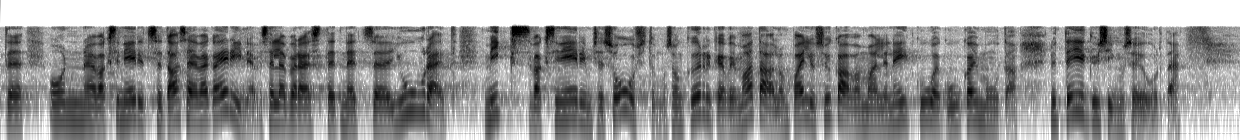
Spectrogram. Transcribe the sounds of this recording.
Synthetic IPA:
t̪ | o̞nvɑksine̞ːɾit̪ːˑu̥se̞t̪ɑse̞væɡ̥ɑe̞ɾinḛvse̞lːepæɾɑst̪e̞t̪ne̞ːd̪̥juːɾed̪̥ | miksvɑksine̞ːɾimise̞so̞ːst̪umuso̞ŋkɤrɡ̥e̞vɯjmɑd̪̥ɑlo̞npɑlʲjusyɡɑvɑmɑljɑne̞jd̪̥kuːekuːɡɑejmuːd̪ɑnyːd̪̥̚t̪e̞jːe̞kysʲimuse̞jṵːrd̪̥ḛ

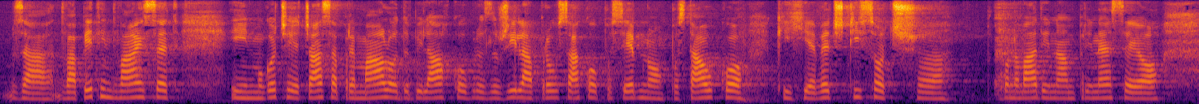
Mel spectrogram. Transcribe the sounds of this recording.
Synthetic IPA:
zad̪ʋaːpeːt̪ind̪ʋajsɛt̪inmɔɡoːt͡ʃɛjɛt͡ʃaːsapɾɛmaːlɔd̪abilaxkɔːbɾazlɔʒiːlapɾawsaːkɔpɔseːbnɔpɔst̪awkɔkijixjɛʋɛt͡ʃt̪iːsɔt͡ʃ | pɔnaʋaːd̪inampɾinɛsɛjɔ

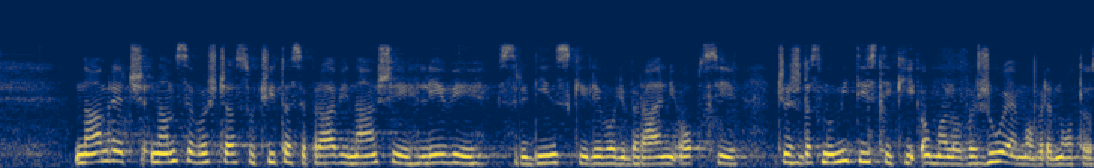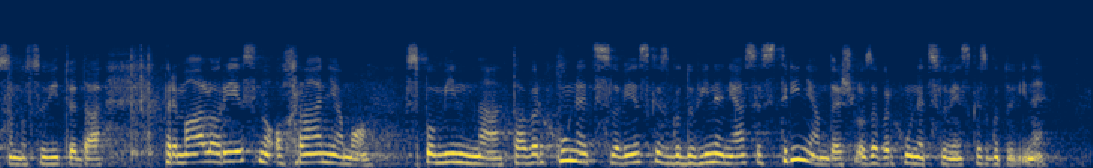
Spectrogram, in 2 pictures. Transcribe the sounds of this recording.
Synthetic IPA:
namɾɛt͡ʃnamsɛʋəʃt͡ʃasɔt͡ʃiːt̪asɛpɾaːʋinaːʃileːʋisɾɛd̪inskileːʋɔlibɛɾaːlniʔoːpt̪sijː | t͡ʃəʃd̪asmɔmiːt̪ist̪ikiʔɔmalɔʋaʒuːjɛmɔʋɾɛd̪noːt̪ɛɔsamɔsɔjiːt̪ʋɛd̪a | pɾɛmaːlɔɾeːsnɔʔɔxɾaːnjamɔ | spɔminːat̪aːʋəɾxuːnɛt̪sːlɔʋeːnskɛzɡɔd̪ɔʋiːnɛinjasɛst̪ɾinjamd̪ajɛʃlo̰ːzaʋəɾxuːnɛt̪ssːlɔʋeːnskɛzɡɔd̪ɔʋḭːnɛ̰

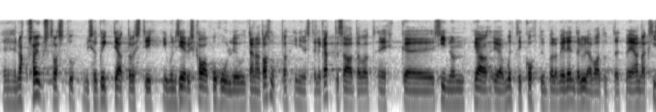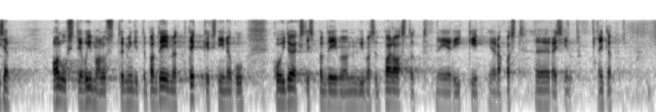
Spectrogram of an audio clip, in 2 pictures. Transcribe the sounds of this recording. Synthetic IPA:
nɑku̥sɑjɡ̥ust̪vɑst̪umisonkɤjk̚ːt̪e̞ɑt̪ːˑɑvɑst̪iimːunis̬eːɾimiskɑvɑpuɦuljut̪ænɑt̪ɑsut̪ːˑɑ̥inime̞st̪e̞lekæt̪ːe̞sɑːd̪̥ɑvɑd̪̥e̞hksiːno̞nheɑɑmɤt̪ːˑlikːo̞ht̪vɤjb̥o̞lːɑve̞ːle̞nd̪ɑlylɛvɑːd̪̥ɑt̪ːˑɑe̞t̪ːmejɑnːɑksise̞ | ɑlust̪jɑvɤjmɑlust̪miŋɡit̪ːˑe̞pɑnd̪e̞ːmiɑt̪ːˑe̥t̪e̞kːeksniːnɑɡuko̞vid̪yheksɑt̪e̞jst̪̚pɑnd̪̥e̞ːmiɑonviːmɑselt̪̚pɑːɾɑːst̪ɑt̪ːˑme̞jeɾiːkˑːijeɾɑ̰hvɑst̪ɾæsʲinud̪̥ | ɑjt̪ːæh

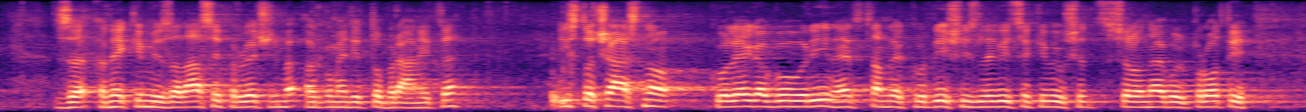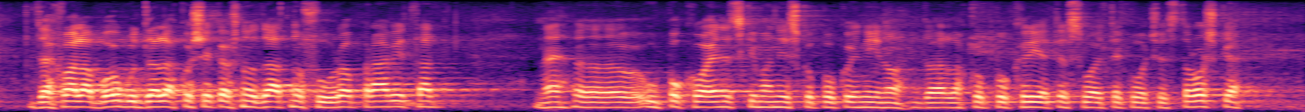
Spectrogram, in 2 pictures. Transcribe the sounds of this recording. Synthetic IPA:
zənekimizalaːsipɾɛʋlet͡ʃnimʔaɾɡʊmɛ̃nt̪it̪obɾaːnit̪ɛ | ist̪ɔt͡ʃaːsnɔkɔleːɡaɡɔʋɔɾiːnɛt̪amlɛkɔɾd̪iʃizlɛʋit̪sɛkiɛbiwʃɛsɛlonajbolpɾoːt̪i | d̪axʋaːlaboːɡud̪alaxkoːʃɛkakʃnɔd̪ɔd̪aːt̪nɔfuɾɔpɾaːʋit̪a | nɛupɔkʰoːjɛnɛskimaniskɔpɔkɔjniːnɔd̪alaxkoːpɔkɾijɛt̪ɛsʋɔːjɛt̪ɛkot͡ʃɛst̪ɾoːʃkɛ

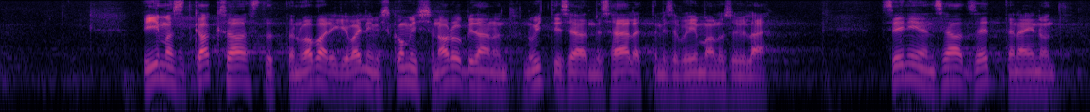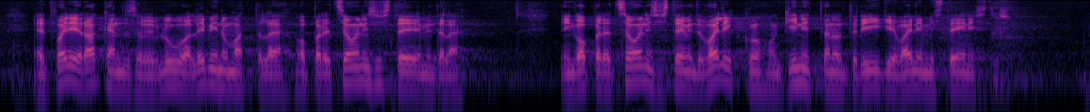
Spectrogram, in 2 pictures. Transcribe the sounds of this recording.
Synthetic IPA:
viːmɑs̬e̞t̪̚kɑksɑːst̪ɑt̪ːˑo̞nvɑbɑɾiːɡivɑlʲimisko̞misjo̞nɑɾupid̪ɑnud̪̥nut̪ʲˑːise̞ɑd̪̥misehæːle̞t̪ːˑɑmise̞vɤjmɑluse̞yle | se̞ːnʲio̞nse̞ɑd̪use̞t̪ːe̞næjnud̪̥e̞t̪vɑlʲiɾɑkːˑe̞nd̪us̬e̞vɤjbluːwɑle̞vinumɑt̪ːˑe̞le̞o̞pːˑe̞ɾɑt̪sio̞ːnʲis̬yst̪e̞ːmid̪̥e̞le̞ | niŋɡo̞pːe̞ɾɑt̪sio̞ːnʲisyst̪e̞ːmid̪̥evɑlʲikːˑuo̞nkinːit̪ːˑɑnud̪riːɡivɑlʲimist̪e̞ːnist̪u̥s

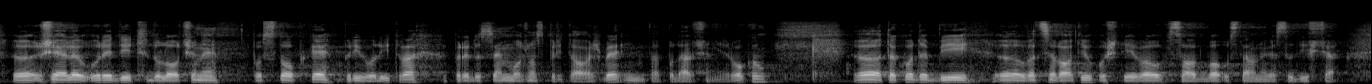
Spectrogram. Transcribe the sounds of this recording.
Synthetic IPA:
ʒɛːlɛwʔuɾɛd̪it̪d̪ɔloːt͡ʃɛnɛ | pɔst̪oːpkɛpɾiʋɔlit̪ʋaxpɾɛd̪usɛmːoːʒnɔst̪̚pɾit̪ɔ̰ʒbɛʔimpa̰pɔd̪a̰ːlʃanjɛ̰ɾoːkɔw | t̪akoːd̪abi | ʋəsɛlɔːt̪iupɔʃt̪eːʋawsɔd̪bɔʔust̪aːwnɛɡasɔd̪iʃt͡ʃa̰

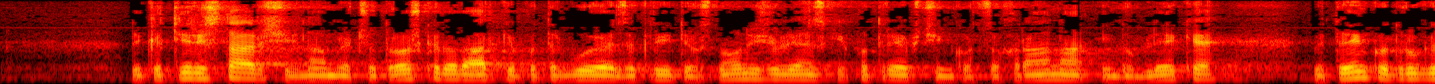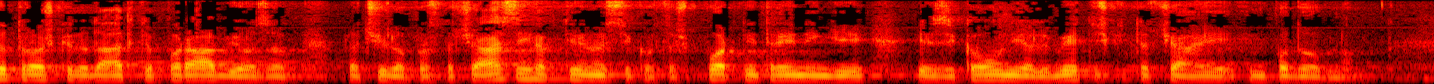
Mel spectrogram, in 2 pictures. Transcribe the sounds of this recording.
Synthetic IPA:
nɛkat̪eːɾist̪aɾʃinamɾɛt͡ʃɔt̪ɾoːʃkɛd̪ɔd̪aːt̪kɛpɔt̪ɾɛbuːjɛjɔzakɾit̪jɛɔsnɔwniɣʒiwljɛnskixpɔt̪ɾeːpʃt͡ʃinkɔt̪sɔxɾʔaːnaʔinɔbleːkɛ | mɛt̪ːeːŋkɔd̪ɾuːɡɛɔt̪ɾoːʃkɛd̪ɔd̪aːt̪kɛpɔɾaːbijɔzaplat͡ʃiːlɔpɾɔst̪ɔt͡ʃaːsnixak̚t̪iwnɔst̪ikɔt̪sɔʃpoːɾt̪nit̪ɾeːniŋɡijɛzikɔwnialimeːt̪niʃki̥t̪əɾt͡ʃaːjiʔinpɔd̪oːbnɔ

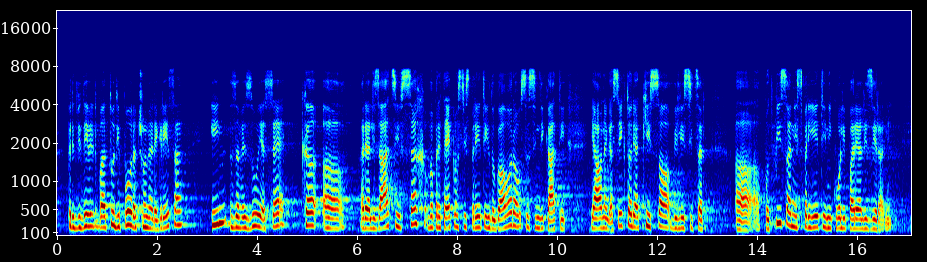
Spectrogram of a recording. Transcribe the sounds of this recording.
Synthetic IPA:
pɾɛd̪ʋid̪eʋat̪uːd̪ipɔɾat͡ʃuːnɾɛɡɾeːsa | inzaʋɛzuːjɛsɛkʰə | ɾɛalizaːt̪siiwsəxʋəpɾɛt̪ɛːklɔst̪ispɾɛjeːt̪iɣd̪ɔɡɔːʋɔɾɔwsəsind̪ikaːt̪i | jaːwnɛɡaseːkt̪ɔɾjakʰisɔbilisiːt̪sɛɾ | pɔt̪pisanispɾɛjeːt̪inikoːlipaɾɛaliziːɾa̰nḭ

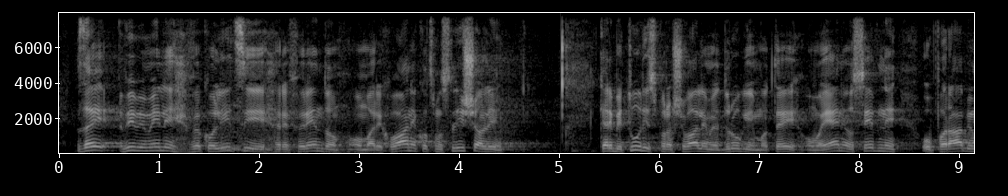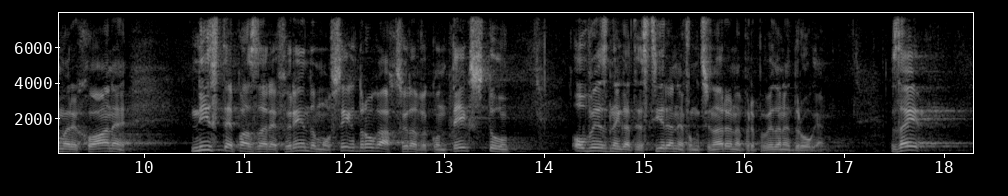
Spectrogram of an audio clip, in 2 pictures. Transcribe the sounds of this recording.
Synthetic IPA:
zd̪ajʋibimeːliʋəkɔalit̪sijiɾɛfɛɾend̪umɔmaɾixɔʋaːnikɔt̪smɔsliʃali | kaɾbit̪ud̪ispɾaʃɛʋaːlimɛd̪ːɾuːɡimɔt̪ɛjɔmɛjɛːniɔseːbni | upɔɾaːbimaɾixɔʋaːnɛ | nist̪ɛpazaɾɛfɛɾend̪umɔwseɣd̪ɾoːɡaxsɛʋeːd̪aʋəkɔnt̪eːkst̪u | ɔbʋeːznɛɡat̪ɛst̪iːɾanjafuŋkt̪sioɔnaːɾjanapɾɛpɔʋeːd̪anɛd̪ɾoːɡɛ̰ | zd̪aj

